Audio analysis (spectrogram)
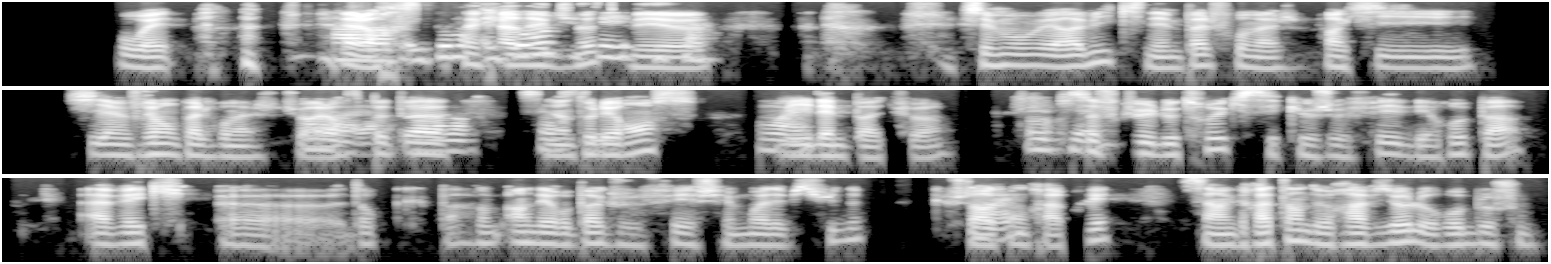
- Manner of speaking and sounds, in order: chuckle; chuckle; tapping
- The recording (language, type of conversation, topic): French, podcast, Quels snacks simples et efficaces préparer pour un apéro de fête ?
